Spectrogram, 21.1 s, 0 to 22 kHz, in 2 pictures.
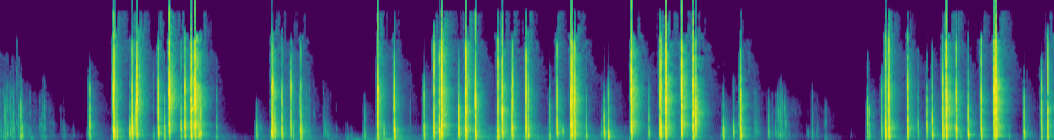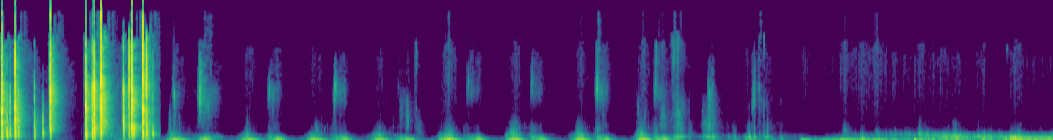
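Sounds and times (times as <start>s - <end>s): spiky ball crackling clicks: 0.0s - 7.9s, 8.7s - 12.7s.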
